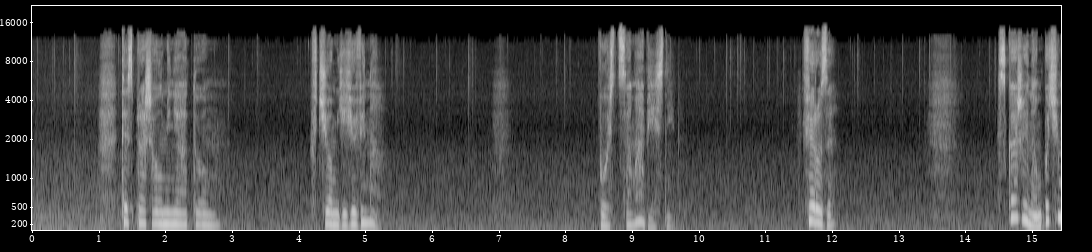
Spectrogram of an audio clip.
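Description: A woman speaks calmly and closely.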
